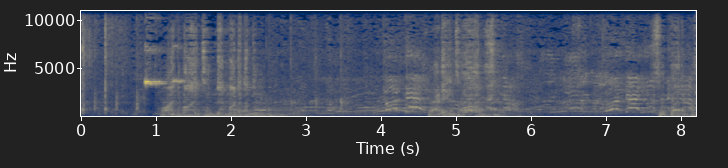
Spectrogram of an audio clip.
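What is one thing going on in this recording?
A young man chants loudly and repeatedly.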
